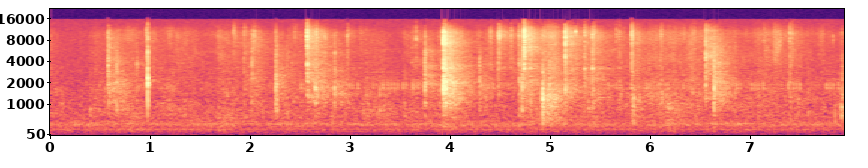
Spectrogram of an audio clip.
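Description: English bulldog puppies' paws and claws scrabbling on a plastic potty-pad tray and tile floor, crinkling the pad: scattered light clicks and rustles, the sharpest about four seconds in and a cluster around five seconds.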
